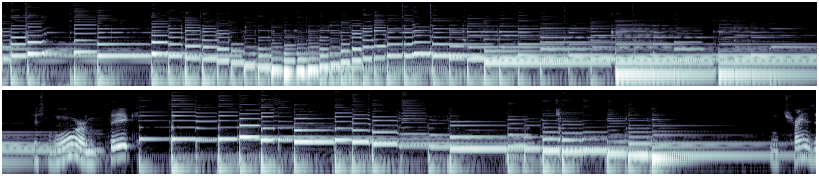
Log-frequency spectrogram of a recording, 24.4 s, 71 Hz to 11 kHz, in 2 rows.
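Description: A tree-mahogany and West Virginia red spruce D-18 dreadnought acoustic guitar being played solo: picked single-note runs and chords that ring on with long sustain. A bass run dips down and climbs back a few seconds in, and a quick rising slide comes about halfway through.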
